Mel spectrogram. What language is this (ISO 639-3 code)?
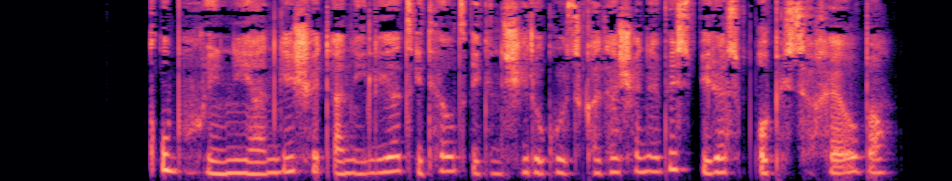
kat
